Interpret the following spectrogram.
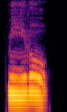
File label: "迷路", Chinese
